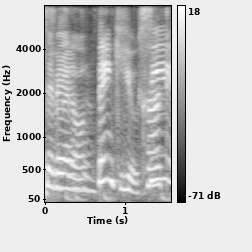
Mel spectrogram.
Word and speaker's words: Acevedo: Somebody pronounce it. Acevedo. Thank you. See, Acevedo.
